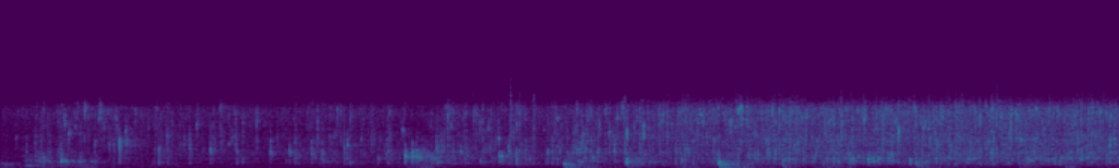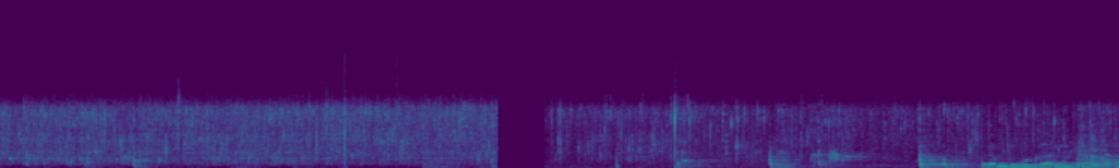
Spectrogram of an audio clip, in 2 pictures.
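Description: Raisins frying in a pan for a Navaratri sweet, a soft continuous sizzle with frequent spoon scrapes and a brief dropout near the end, no voices.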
